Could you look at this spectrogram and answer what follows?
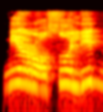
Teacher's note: nun sukun ketemu ro langsung lebur aja, idgham bila guna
